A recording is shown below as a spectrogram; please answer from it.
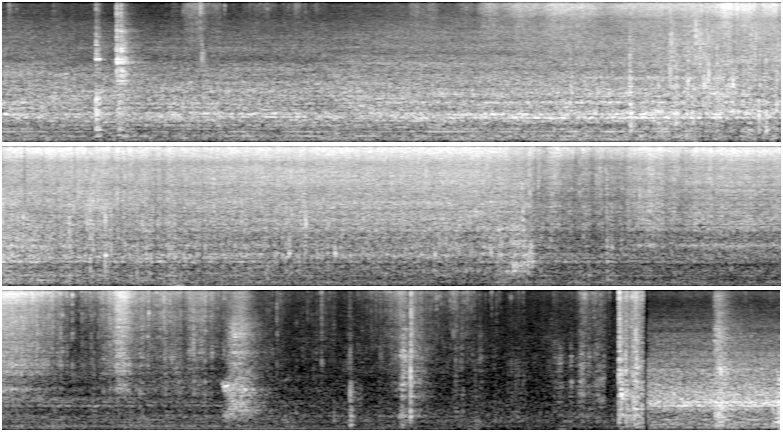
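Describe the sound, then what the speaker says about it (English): Sugar water, two kilos of sugar in hot water, boils in a pot with a dense bubbling hiss that builds, holds and then drops away, with occasional knocks and clatter. "once the sugar water came to a boil"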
